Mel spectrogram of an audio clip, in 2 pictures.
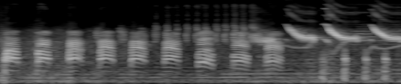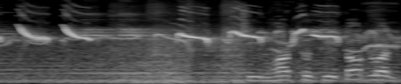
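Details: Caged Hwamei during a fighting display: a rapid stuttering series of repeated notes gives way to bright, downward-slurred whistles and varied chattering phrases.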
